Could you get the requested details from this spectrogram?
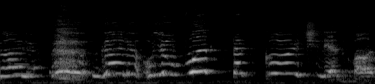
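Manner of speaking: very high, very slow, drawn-out, loud sobbing voice. Retelling arriving at her friend's place in tears, retelling her own sobbing. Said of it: "рыдая".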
